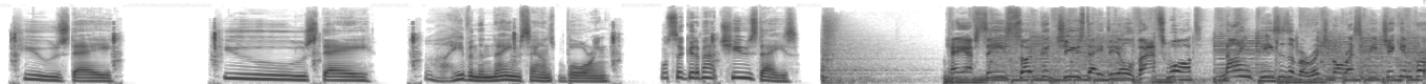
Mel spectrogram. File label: Natural Hard Sell; KFC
